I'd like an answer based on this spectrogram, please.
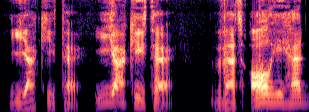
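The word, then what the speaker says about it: iacite: But in classical Latin, as well as pre-classical Latin, which is what this is by like 112 years, the pronunciation is yakite.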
